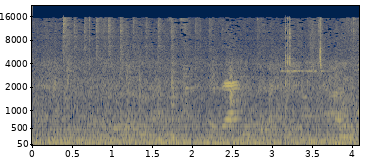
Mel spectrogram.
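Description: Busy restaurant din: scattered background voices and a few light clinks of tableware over a steady low rumble.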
